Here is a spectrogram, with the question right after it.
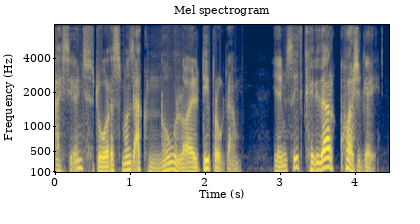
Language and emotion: Kashmiri, happy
